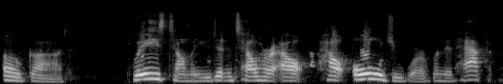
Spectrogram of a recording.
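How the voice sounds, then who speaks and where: A middle-aged woman reads the part of a sardonic, wounded older mother in a staged play reading. Her voice is on the low side, animated but unhurried, and her delivery is clipped and cutting. The mood feels tense and probing.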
